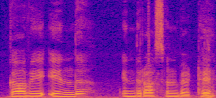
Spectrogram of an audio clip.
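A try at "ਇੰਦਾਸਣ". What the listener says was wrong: Indasan. Indasan. Indra da asana. In Raras, you say Indrasan. In Japji is Indasan. Meaning is the same, but the little difference pronunciation.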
